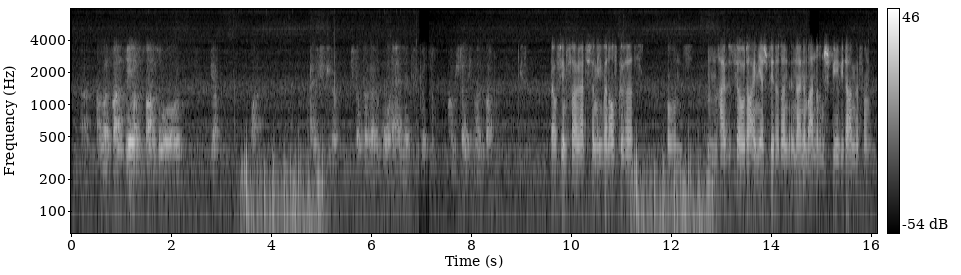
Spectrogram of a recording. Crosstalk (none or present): none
